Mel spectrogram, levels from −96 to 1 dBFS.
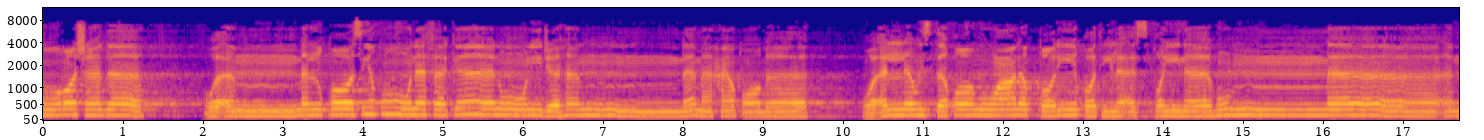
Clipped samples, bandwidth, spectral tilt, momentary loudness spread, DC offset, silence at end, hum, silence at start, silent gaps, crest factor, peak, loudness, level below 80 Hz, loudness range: under 0.1%; 8.2 kHz; -6 dB/octave; 6 LU; under 0.1%; 0 s; none; 0 s; none; 14 dB; -4 dBFS; -18 LUFS; -58 dBFS; 3 LU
